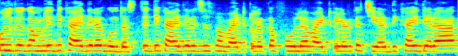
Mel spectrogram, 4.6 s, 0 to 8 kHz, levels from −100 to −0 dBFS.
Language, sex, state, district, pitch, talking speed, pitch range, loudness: Hindi, female, Punjab, Kapurthala, 275 Hz, 340 wpm, 265-285 Hz, -14 LUFS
